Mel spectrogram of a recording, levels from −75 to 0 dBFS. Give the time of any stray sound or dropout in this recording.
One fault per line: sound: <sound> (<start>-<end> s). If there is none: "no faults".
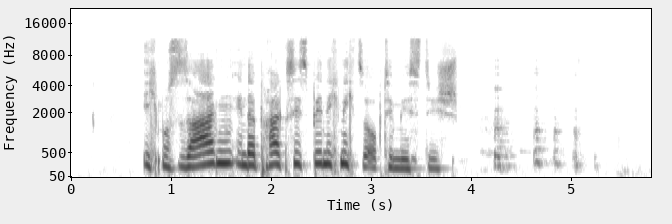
sound: laugh (4.1-5.3 s)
